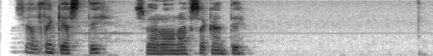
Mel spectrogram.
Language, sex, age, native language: Icelandic, female, 60-69, Icelandic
